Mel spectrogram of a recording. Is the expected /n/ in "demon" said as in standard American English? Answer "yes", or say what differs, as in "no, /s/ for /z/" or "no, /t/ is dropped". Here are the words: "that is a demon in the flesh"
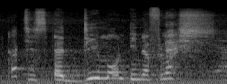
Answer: yes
